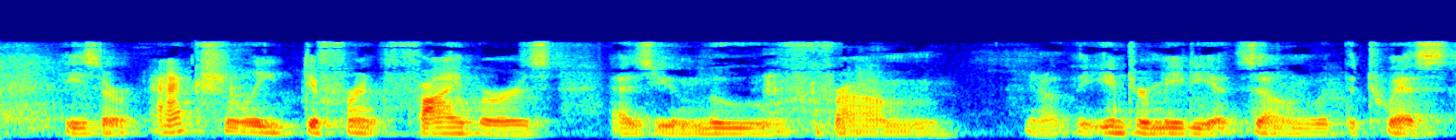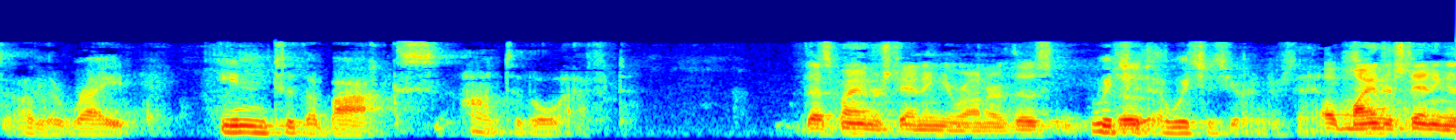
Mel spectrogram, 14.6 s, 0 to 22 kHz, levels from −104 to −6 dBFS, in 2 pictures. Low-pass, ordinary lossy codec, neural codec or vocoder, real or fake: 7.2 kHz; AAC, 32 kbps; none; real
